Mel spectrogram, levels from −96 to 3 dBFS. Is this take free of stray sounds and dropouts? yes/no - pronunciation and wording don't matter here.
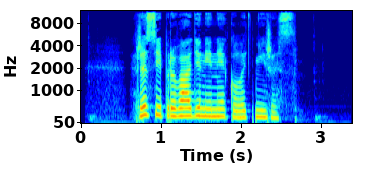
no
